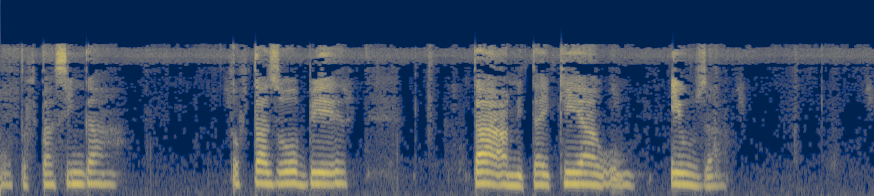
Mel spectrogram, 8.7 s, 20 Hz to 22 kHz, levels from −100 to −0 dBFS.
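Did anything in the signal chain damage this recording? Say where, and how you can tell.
Yes, at the codec stage. Throughout the speech, nothing is heard above 9.7 kHz, and two kinds of lossy artefact overlap. This is transcoding between lossy codecs, likely low-bitrate MP3 re-encoded as AAC-LC. The second encoder coded the first's artefacts, added its own, and kept the cut-off.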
